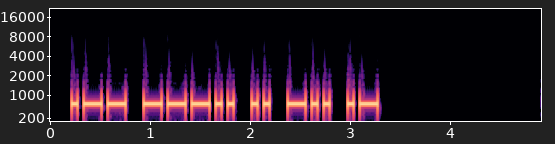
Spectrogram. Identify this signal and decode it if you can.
Morse code, heard as a keyed tone, about 20 wpm, 700 Hz. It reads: W8IDA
